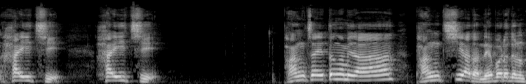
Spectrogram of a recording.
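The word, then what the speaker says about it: 配置: 했던 거 배자, 배치하다입니다. 발음은 하이치.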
